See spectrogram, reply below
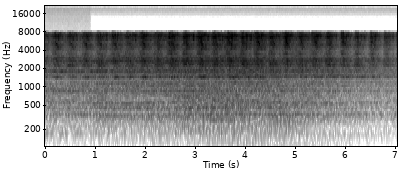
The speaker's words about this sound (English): For example, we've got some wind turbines that sounded like this when recorded raw, and they sound like this after the treatment.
